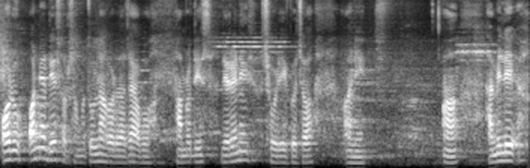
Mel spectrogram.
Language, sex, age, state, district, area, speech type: Nepali, male, 18-30, West Bengal, Darjeeling, rural, spontaneous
